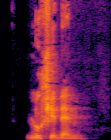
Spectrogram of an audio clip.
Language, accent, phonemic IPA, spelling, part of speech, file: French, France, /lu.ʃe.bɛm/, louchébem, noun, LL-Q150 (fra)-louchébem.wav
- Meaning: 1. a form of slang originating from butchers in Paris and Lyon, involving changing the order of the letters of a word 2. butcher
